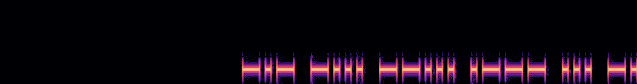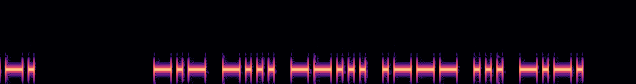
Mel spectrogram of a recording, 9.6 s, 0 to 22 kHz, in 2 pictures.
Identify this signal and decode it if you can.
Morse code, heard as a keyed tone, about 28 wpm, 700 Hz. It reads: KB7JSC KB7JSC
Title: USA Call Signs - 6 Characters - Repeated 2x - 28wpm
